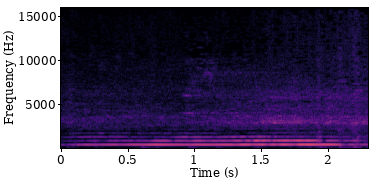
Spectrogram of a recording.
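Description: A single long, steady note with a horn-like, wind-instrument tone, held at one pitch, from the film's score, over a faint high hiss.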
